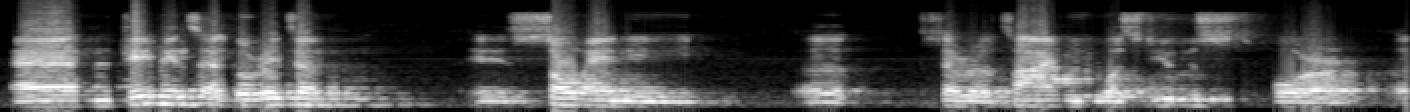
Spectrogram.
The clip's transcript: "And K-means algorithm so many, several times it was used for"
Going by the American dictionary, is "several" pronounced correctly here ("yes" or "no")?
yes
